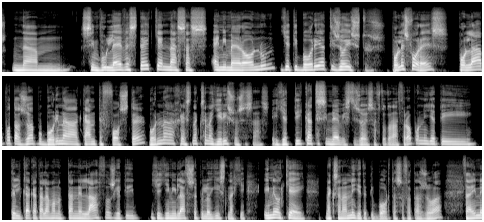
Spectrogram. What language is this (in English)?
Greek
